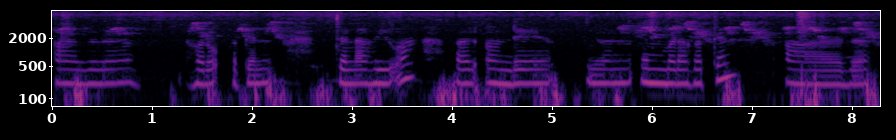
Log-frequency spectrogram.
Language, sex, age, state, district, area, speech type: Santali, female, 30-45, Jharkhand, East Singhbhum, rural, spontaneous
